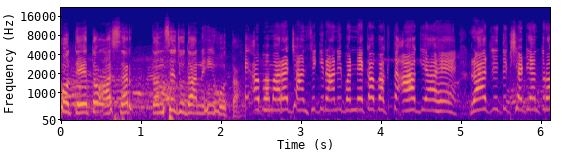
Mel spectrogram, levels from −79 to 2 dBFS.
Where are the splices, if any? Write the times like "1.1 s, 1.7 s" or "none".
2.4 s, 5.0 s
